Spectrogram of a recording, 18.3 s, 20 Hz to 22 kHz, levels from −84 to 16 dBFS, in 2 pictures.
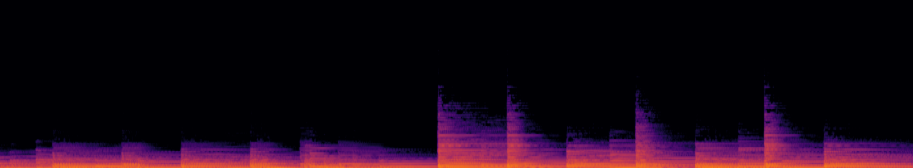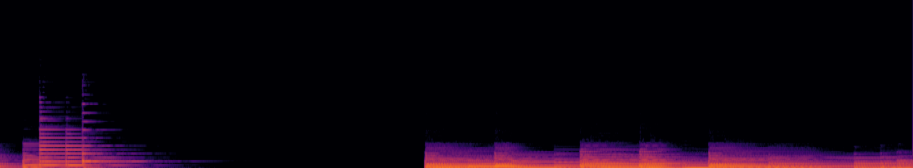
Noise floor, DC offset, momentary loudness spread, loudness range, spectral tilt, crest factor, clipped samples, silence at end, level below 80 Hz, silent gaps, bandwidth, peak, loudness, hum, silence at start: under -90 dBFS; under 0.1%; 8 LU; 9 LU; -8.5 dB/octave; 18 dB; under 0.1%; 0 s; -36 dBFS; none; 8.8 kHz; -4 dBFS; -22 LUFS; none; 0 s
